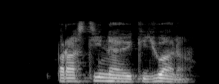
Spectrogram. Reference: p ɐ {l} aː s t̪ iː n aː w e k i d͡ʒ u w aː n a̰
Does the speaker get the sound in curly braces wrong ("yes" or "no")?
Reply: yes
